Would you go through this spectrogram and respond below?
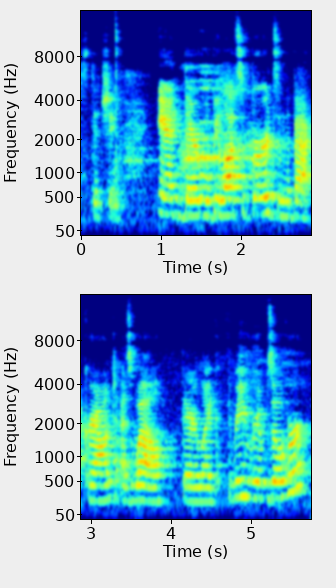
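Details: Adult woman speaking; Normal speech.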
